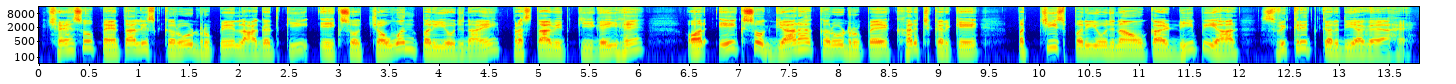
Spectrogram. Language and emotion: Hindi, neutral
